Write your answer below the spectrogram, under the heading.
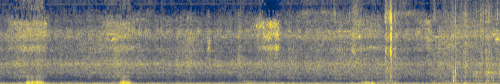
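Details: Sleeping domestic cat snoring: three short, soft, low rumbling snores, two close together about two seconds apart and one later after a pause. A steady electrical hum runs throughout, with faint clicks near the end.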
